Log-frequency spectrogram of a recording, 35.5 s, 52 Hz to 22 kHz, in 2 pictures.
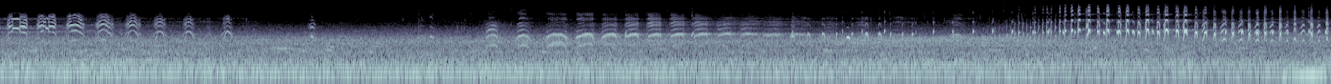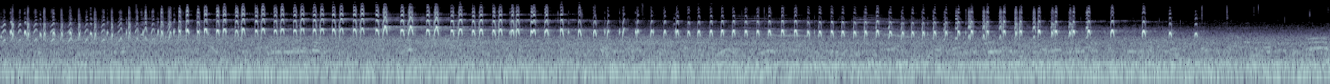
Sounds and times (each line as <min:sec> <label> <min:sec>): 0:00.0 night sounds in boat marina 0:35.4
